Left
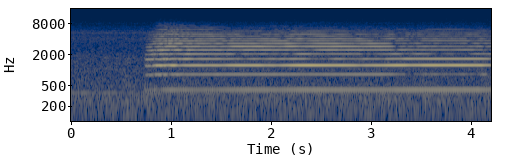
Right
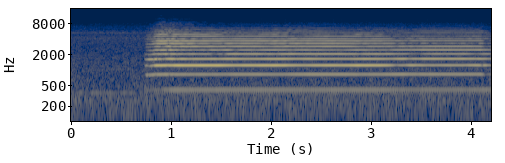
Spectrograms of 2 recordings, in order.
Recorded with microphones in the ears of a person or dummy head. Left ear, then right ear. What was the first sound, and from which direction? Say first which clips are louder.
A trumpet: right 7 dB; 20° right (ahead or behind).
